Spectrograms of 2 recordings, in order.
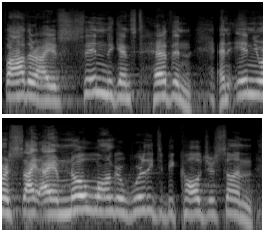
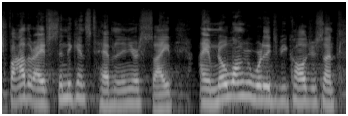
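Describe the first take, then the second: First: A touch of tearful pleading, fuller voice; tearful plea. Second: Rattled off fast like a memorised line; rehearsed speech. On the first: The son to his father on his return, mildly tearful. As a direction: plead through tears, lightly played. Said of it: "through his tears and as he's sitting here crying". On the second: Reading the son's rehearsed speech, quick and recited. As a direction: rush it like lines he practised. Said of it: "here's his rehearsed speech". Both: Acted.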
